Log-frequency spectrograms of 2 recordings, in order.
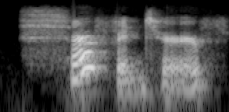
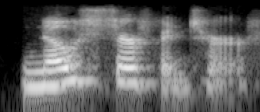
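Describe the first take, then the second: First: "Surf and turf?" whispered high, puzzled; incredulous echo. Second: Said in the usual way. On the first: Retold or imitated. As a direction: echo "Surf and turf?" back in disbelief, breathy and raised. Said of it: "And I'm like". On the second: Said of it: "she goes".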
